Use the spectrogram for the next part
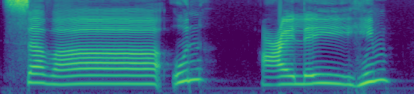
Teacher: تنوین کے بعد حروف حلقی میں سے عین آیا ہے تو یہاں پر غنہ نہیں کریں گے.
